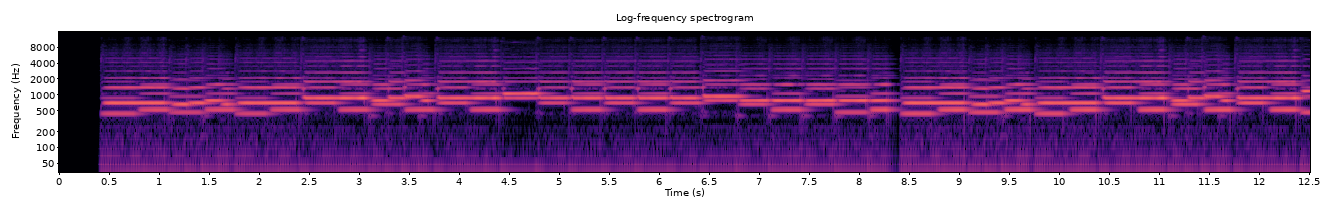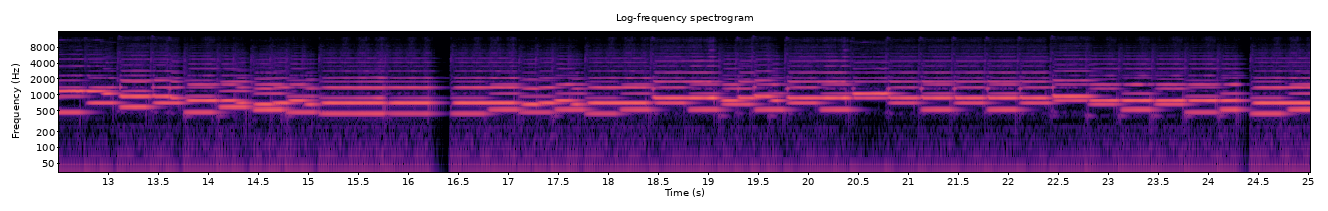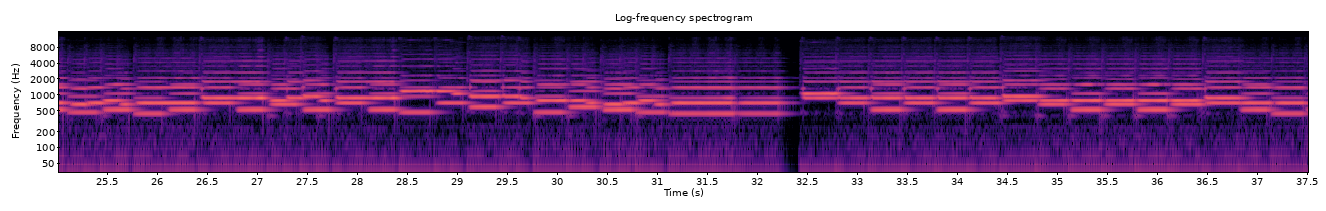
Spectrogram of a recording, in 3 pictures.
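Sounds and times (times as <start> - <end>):
classical polonaise flute duet: 0.4 - 37.5.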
